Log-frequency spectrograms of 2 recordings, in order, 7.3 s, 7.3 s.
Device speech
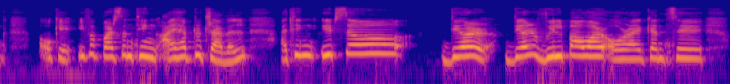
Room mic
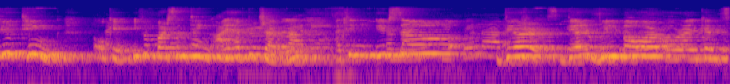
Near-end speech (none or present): present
